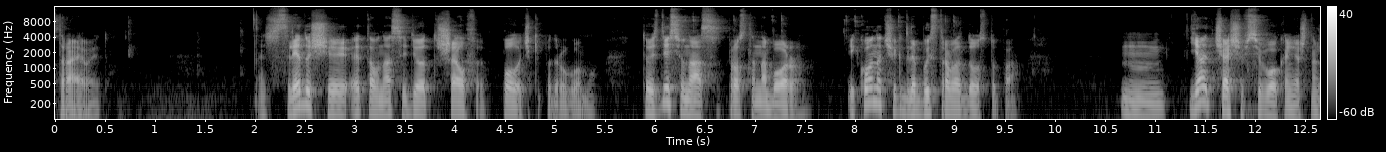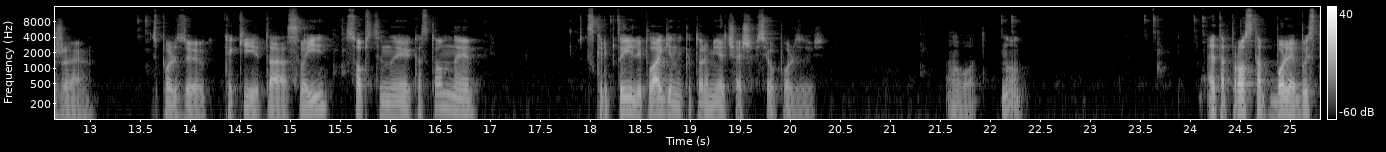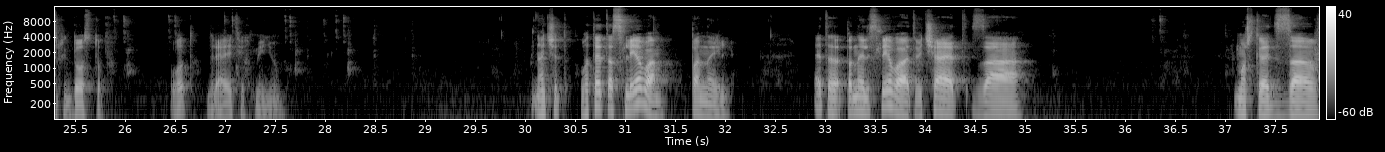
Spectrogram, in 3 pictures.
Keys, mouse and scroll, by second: 6.2 click, 6.7 click, 7.1 click, 7.9 click, 8.3 click, 8.8 click, 13.4 click, 18.1 click, 22.1 click, 23.5 click, 24.0 click, 25.8 click, 26.4 click, 26.9 click, 27.5 click, 28.1 click, 36.2 click, 37.2 alt+middle click.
